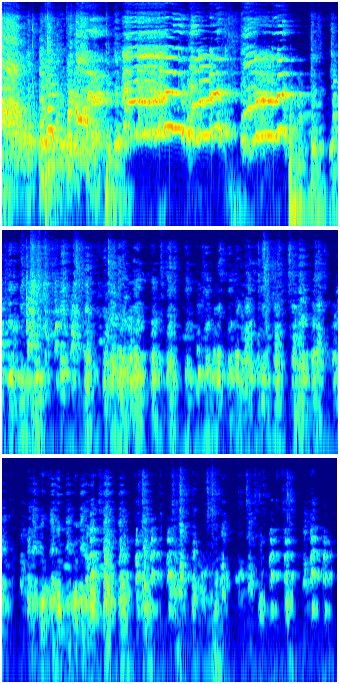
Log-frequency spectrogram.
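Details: Pelung chicken crowing at night: a loud, harmonic crow with a wavering pitch that lasts about three seconds. It is followed by rapid clucking and scratchy background noise.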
